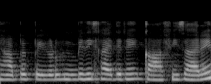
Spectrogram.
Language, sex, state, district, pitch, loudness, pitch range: Hindi, female, Bihar, Muzaffarpur, 230 Hz, -26 LUFS, 225-240 Hz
